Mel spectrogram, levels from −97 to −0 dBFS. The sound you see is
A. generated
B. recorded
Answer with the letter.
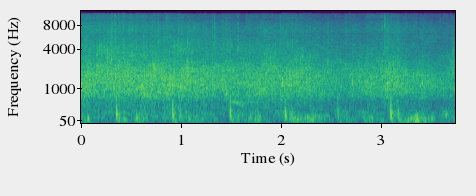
B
